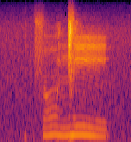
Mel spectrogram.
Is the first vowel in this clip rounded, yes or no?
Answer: yes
